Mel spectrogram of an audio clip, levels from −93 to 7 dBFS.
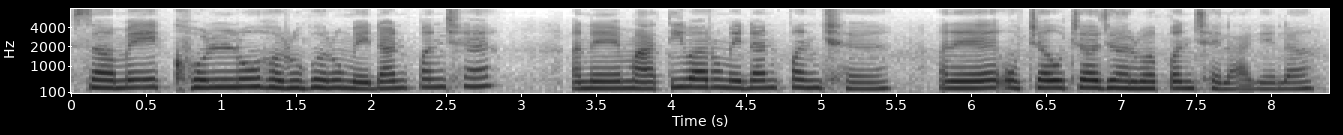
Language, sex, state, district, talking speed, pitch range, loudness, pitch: Gujarati, female, Gujarat, Valsad, 155 wpm, 240-270 Hz, -13 LUFS, 255 Hz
